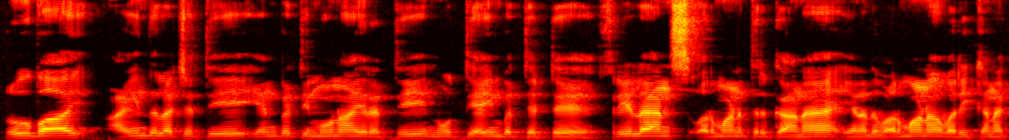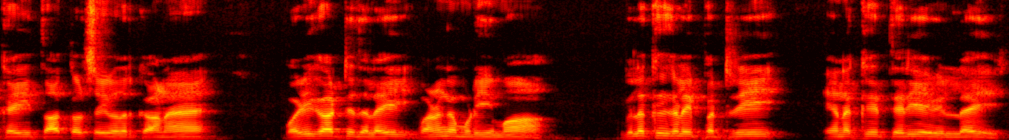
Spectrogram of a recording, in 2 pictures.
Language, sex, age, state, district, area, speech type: Tamil, male, 60+, Tamil Nadu, Ariyalur, rural, read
